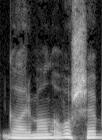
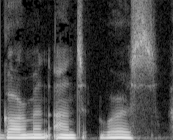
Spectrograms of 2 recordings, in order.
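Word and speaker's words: Garman & Worse: Og jeg, eh, jeg holdt på å besvime da jeg hørte at Alexander Kiellands klassiske verk 'Garman og Vorse' ble uttalt som 'Garman and Worse'.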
